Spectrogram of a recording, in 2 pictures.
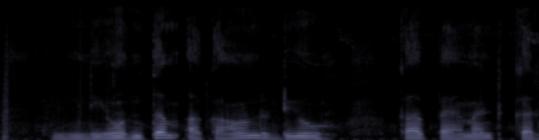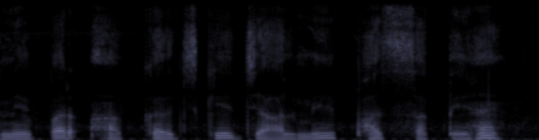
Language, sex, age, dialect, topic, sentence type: Hindi, male, 18-24, Awadhi Bundeli, banking, statement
